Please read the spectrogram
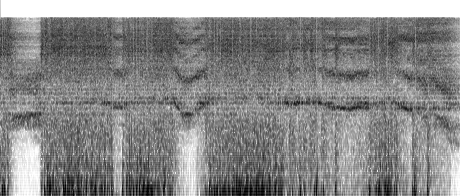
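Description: High-voltage arc drawn in open air from a Fujitsu CRT monitor's flyback transformer: a loud, continuous tearing, ripping crackle, breaking off briefly about two seconds in and again near the end.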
